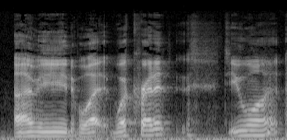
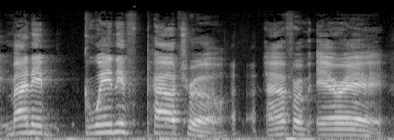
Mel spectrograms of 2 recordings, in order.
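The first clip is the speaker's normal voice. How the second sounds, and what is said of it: Put-on Chinese accent. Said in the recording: “with a Chinese accent”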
